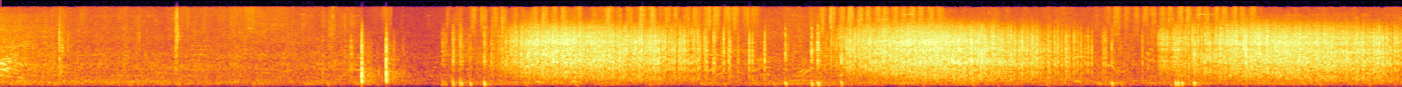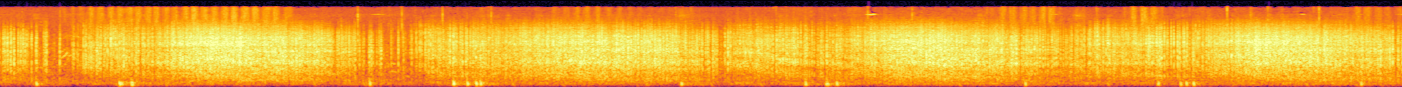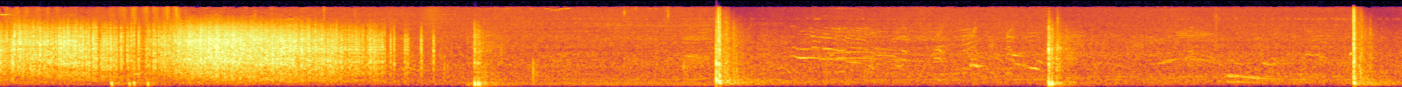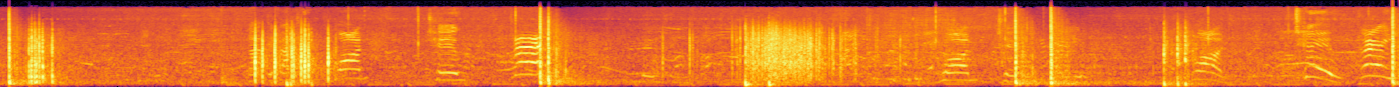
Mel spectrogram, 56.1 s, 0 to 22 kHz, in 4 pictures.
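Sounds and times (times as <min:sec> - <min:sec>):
fireworks bangs: 0:00.0 - 0:43.2, 0:43.8 - 0:56.0
fireworks hissing and crackling: 0:00.0 - 0:56.0
fireworks thumps: 0:03.2 - 0:33.5, 0:38.5 - 0:38.9, 0:53.6 - 0:54.2.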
